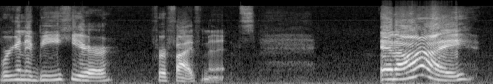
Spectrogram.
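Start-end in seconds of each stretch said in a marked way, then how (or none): 0.0-2.6 very stern, strict, no-nonsense tone. Retelling what he told the whole room after the forward fold, imitating a stern voice. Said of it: "in his very stern voice".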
